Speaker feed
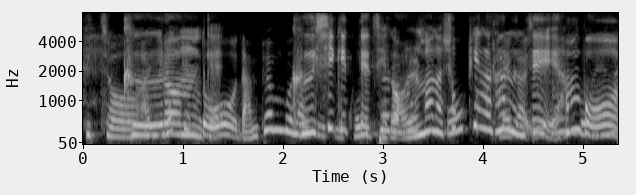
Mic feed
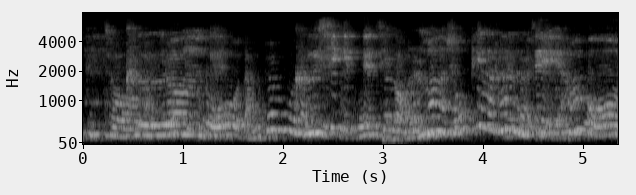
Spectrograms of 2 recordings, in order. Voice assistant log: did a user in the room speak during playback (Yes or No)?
No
